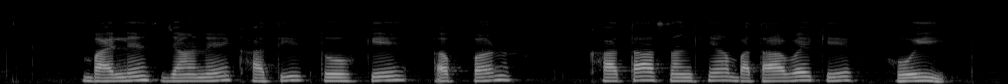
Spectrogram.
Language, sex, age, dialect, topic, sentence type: Magahi, female, 31-35, Western, banking, question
